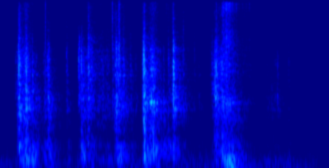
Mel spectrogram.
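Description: Horizontal window blinds being raised by hand, the slats clattering in four separate pulls that fade out near the end.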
